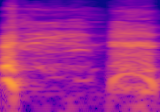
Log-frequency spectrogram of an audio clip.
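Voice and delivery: sudden high-pitched giggle; high burst of laughter. Real, not acted. Giggle mid-story.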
